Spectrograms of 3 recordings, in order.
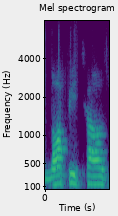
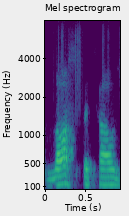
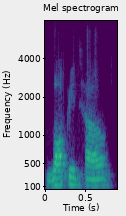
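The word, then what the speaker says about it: L'Hôpital: limits again something called lopital's room it says los patel's route it's actually easy to pronounce if you leave off the s that's the way it is in french i guess l'hopital and i think that's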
